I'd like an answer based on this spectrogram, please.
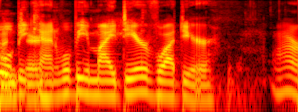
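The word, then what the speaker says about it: voir dire: all of his books is Vader uh is that how you say it James I'm in Kansas it is very often V dire here but Vader is correct Vader all right well we'll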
